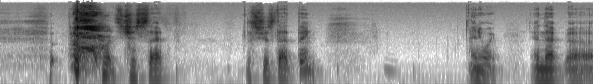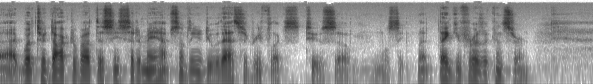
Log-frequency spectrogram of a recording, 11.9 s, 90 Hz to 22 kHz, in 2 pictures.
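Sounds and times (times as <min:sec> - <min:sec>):
speech: 0:00.5 - 0:01.8, 0:02.4 - 0:03.5, 0:04.7 - 0:11.6
short dry cough: 0:00.7 - 0:01.5.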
